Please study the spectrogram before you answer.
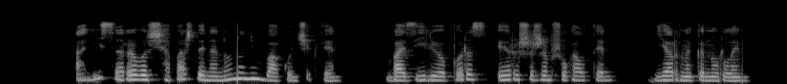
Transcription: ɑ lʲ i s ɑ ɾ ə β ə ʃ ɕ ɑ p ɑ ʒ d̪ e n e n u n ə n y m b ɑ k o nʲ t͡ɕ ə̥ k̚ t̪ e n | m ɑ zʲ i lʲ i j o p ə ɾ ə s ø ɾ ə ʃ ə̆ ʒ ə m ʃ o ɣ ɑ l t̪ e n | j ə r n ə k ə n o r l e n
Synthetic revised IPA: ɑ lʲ i s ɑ ɾ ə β ə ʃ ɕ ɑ p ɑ ʃ d̪ e n e n u n ə n y m b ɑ k o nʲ t͡ɕ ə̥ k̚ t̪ e n | b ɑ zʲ i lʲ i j o p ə ɾ ə s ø ɾ ə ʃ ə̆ ʒ ə m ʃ o ɣ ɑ l t̪ e n | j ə r n ə k ə n u r l e n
